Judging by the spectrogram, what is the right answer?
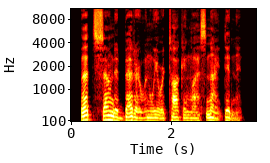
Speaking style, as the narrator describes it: Mark whispered to Eric

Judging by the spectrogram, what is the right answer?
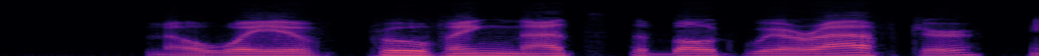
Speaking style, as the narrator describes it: said flatly

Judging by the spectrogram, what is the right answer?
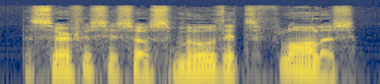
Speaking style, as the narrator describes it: Pat said softly

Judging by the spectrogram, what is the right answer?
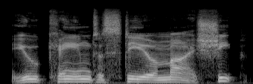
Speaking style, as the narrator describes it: the giant thundered

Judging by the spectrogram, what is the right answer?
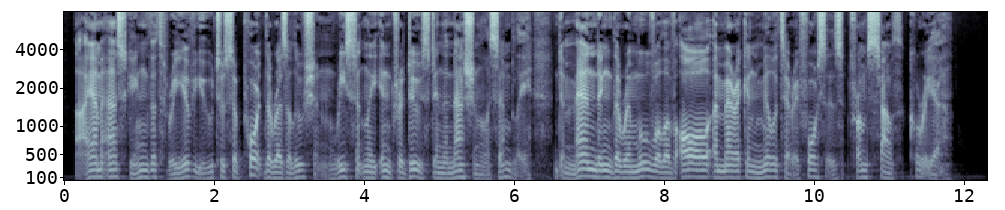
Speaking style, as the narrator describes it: Kang continued calmly

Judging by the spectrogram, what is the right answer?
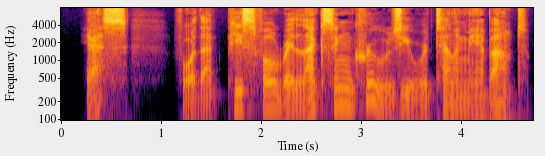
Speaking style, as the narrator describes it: Lauren muttered

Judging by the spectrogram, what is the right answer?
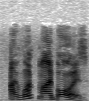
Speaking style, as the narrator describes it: snapped

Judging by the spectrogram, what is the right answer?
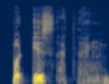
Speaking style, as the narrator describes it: Ben whispered

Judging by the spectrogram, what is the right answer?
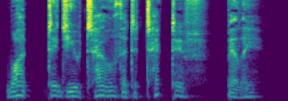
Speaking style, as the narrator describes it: whispered

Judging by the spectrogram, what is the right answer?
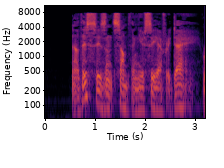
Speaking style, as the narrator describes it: Remy murmured

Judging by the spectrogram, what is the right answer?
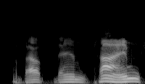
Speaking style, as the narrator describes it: Chase mumbled to himself

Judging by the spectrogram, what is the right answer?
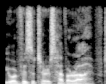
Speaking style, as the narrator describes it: said in a coarse voice

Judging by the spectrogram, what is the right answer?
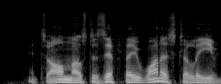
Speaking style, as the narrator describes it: Jordino mumbled

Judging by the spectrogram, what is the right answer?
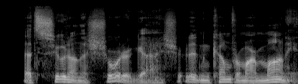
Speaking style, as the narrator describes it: Logan said with a chuckle

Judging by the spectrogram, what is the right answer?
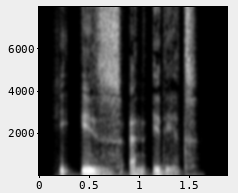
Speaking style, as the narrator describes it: she muttered

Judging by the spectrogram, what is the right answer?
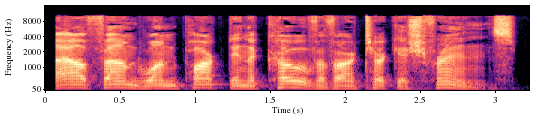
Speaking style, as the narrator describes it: Pitt said

